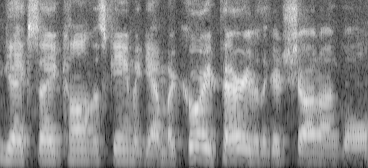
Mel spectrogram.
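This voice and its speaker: A man with a Boston accent, fairly high-pitched, at a moderate pace with fairly even intonation. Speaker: sports commentator. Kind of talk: live play-by-play commentary with casual chat. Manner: casual, chatty.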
